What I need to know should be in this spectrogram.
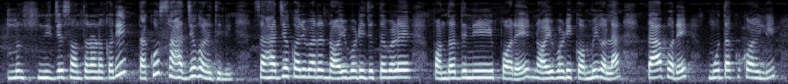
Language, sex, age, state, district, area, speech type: Odia, female, 30-45, Odisha, Puri, urban, spontaneous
